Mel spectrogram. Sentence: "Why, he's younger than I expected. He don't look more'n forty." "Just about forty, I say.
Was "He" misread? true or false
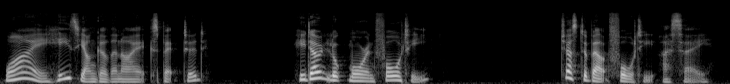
false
